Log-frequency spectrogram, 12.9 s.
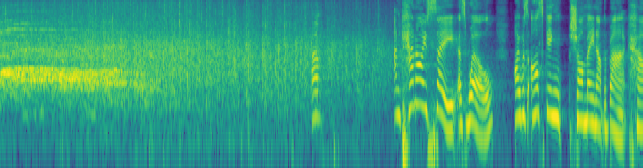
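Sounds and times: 
audience applause: 0:00.0 - 0:08.0
speech: 0:06.3 - 0:06.6, 0:07.9 - 0:12.8.

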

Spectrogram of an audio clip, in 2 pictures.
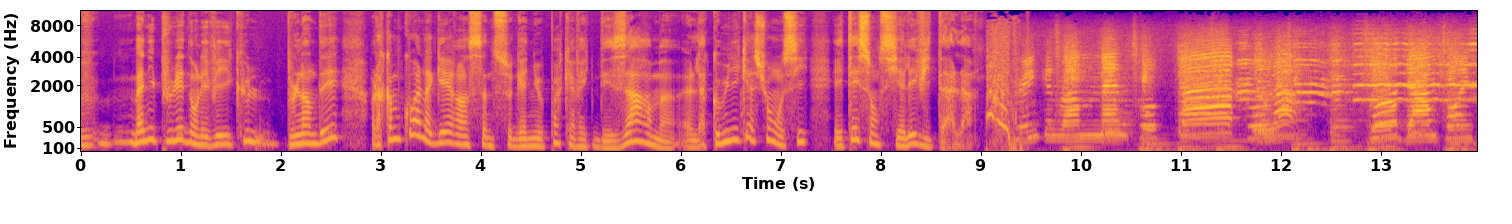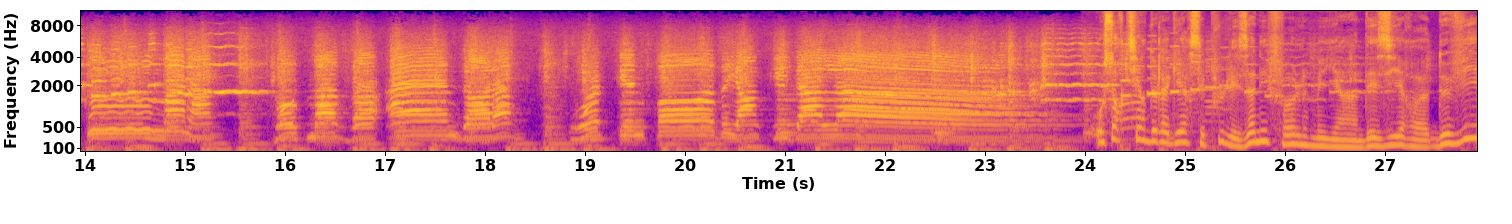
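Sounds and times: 
speech: 0:00.0 - 0:23.4, 0:24.1 - 0:27.9
1940s vocal trio pop song recording: 0:09.1 - 0:24.4.

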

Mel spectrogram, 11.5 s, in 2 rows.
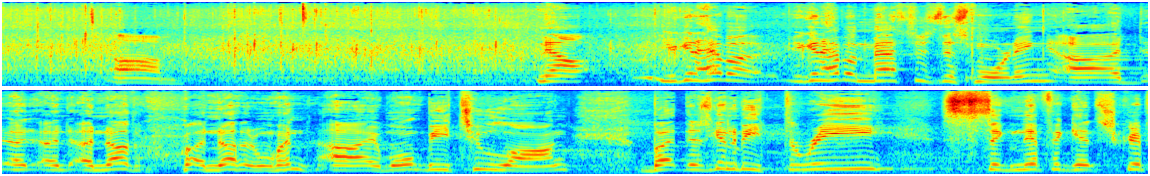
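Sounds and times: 
audience applause: 0:00.0 - 0:04.7
speech: 0:00.6 - 0:01.0, 0:02.6 - 0:11.4.

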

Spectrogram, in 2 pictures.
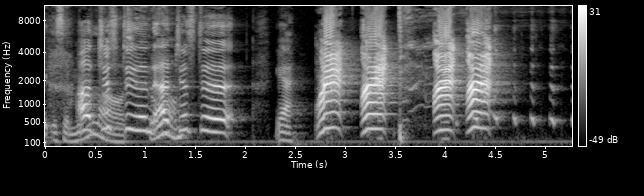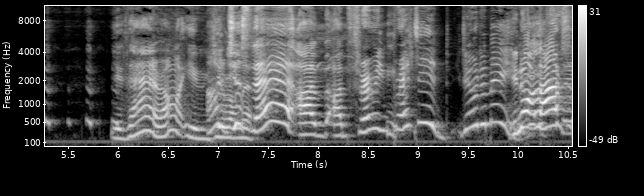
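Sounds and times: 
speech: 0:00.0 - 0:04.4, 0:06.0 - 0:10.5
person imitating duck quacks: 0:02.7 - 0:04.5.

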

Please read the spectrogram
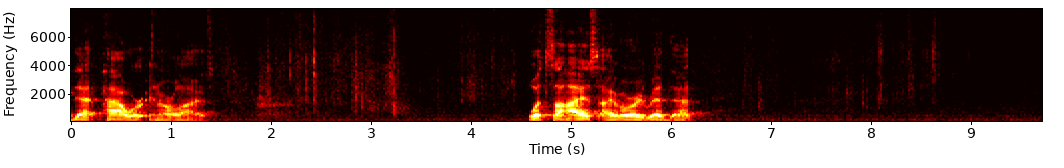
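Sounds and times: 
speech: 0:00.0 - 0:01.6, 0:04.6 - 0:06.3
turning a page of notes: 0:00.7 - 0:04.8, 0:06.4 - 0:08.8.

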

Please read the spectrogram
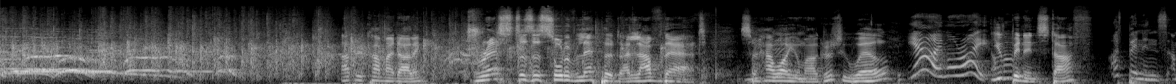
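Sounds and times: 
live comedy show audience applauding to welcome a guest: 0:00.0 - 0:07.2
speech: 0:03.4 - 0:09.2, 0:09.8 - 0:11.7.

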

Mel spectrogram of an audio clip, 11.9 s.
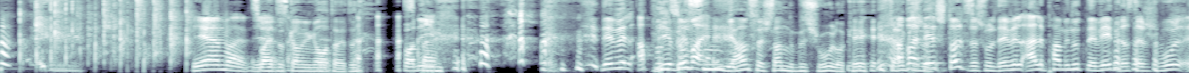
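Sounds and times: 
laughter: 0:00.0 - 0:01.2, 0:03.4 - 0:07.6, 0:08.4 - 0:09.6, 0:10.9 - 0:11.8
hand clapping: 0:00.0 - 0:02.0
speech: 0:01.9 - 0:05.0, 0:05.8 - 0:11.8.

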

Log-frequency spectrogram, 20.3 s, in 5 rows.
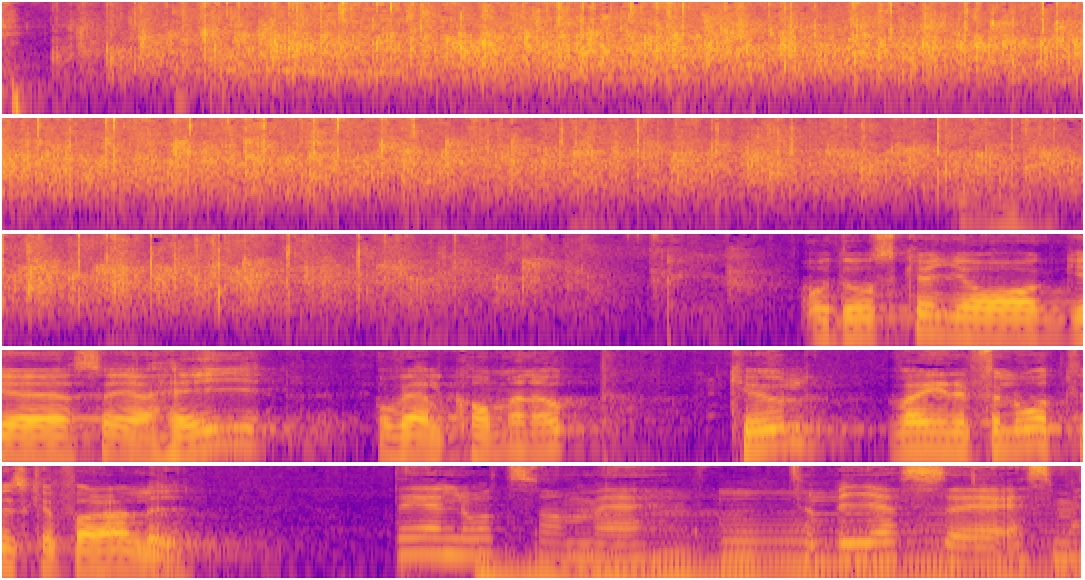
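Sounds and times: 
audience applause: 0:00.0 - 0:10.9
speech: 0:11.2 - 0:17.0, 0:17.7 - 0:20.2.

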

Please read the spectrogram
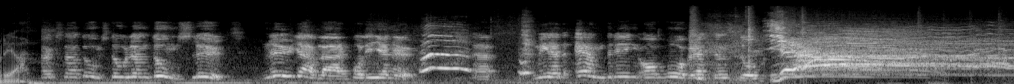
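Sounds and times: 
speech: 0:00.0 - 0:08.9
crowd cheering: 0:07.7 - 0:10.1.

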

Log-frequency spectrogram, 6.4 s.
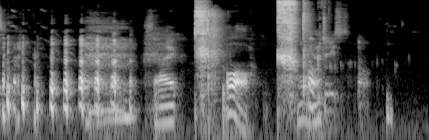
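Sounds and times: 
laughter: 0:00.0 - 0:02.3
speech: 0:01.0 - 0:01.7
shaken can cracked open with a pop and spraying fizz: 0:04.2 - 0:04.8.

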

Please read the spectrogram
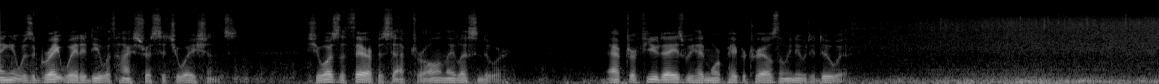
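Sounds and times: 
heavy rain: 0:00.0 - 0:11.5
thunder rumbling: 0:00.0 - 0:11.5
speech: 0:00.2 - 0:05.2, 0:06.1 - 0:08.6.

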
